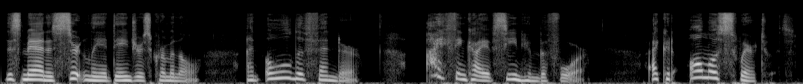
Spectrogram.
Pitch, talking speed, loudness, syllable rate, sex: 210 Hz, 150 wpm, -20 LUFS, 5.6 syllables/s, female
